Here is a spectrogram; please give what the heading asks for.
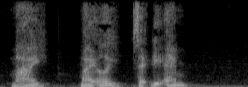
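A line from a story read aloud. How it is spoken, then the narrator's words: Soft murmur. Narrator (Vietnamese): thủ thỉ bên tay của Mai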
